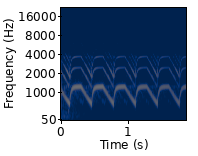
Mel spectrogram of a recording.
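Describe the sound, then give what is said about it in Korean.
A police patrol car pulls in, its siren yelping in rapid, rising-and-falling sweeps, about three per second, loud, with no voices over it. “바이크에 시동을 켜고 그곳을 떠나려는 순간 순찰차가 사이렌 소리를 크게 내며 들어선다.”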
